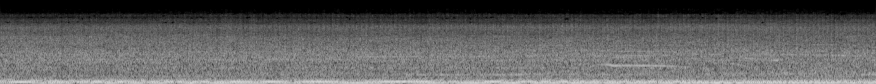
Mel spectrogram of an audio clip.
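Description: Diesel tractor engines working hard under heavy load, a loud, steady low drone, as a chain of tractors hauls a loaded sugarcane trolley out of a field.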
